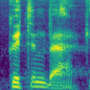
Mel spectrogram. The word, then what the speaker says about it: Gutenberg: Gutenberg, yes.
